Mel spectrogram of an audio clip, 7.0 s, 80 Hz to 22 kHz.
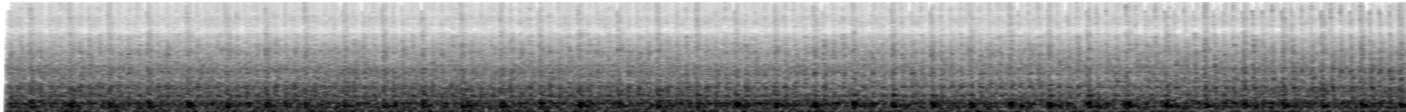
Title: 600 rpm in N, knocking sound more pronounced at the front of engine.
